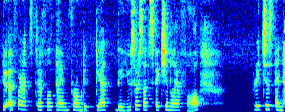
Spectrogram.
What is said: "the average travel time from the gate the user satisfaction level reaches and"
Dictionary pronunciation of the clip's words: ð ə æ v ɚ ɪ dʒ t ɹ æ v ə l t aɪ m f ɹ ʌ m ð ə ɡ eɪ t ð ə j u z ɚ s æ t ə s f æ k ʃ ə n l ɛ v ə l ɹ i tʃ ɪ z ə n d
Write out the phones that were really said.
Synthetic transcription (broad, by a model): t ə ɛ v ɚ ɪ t t ɹ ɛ f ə l t aɪ m f ɹ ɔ m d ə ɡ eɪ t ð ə j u s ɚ s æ t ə s f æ k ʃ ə n l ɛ f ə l ɹ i tʃ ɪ s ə n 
